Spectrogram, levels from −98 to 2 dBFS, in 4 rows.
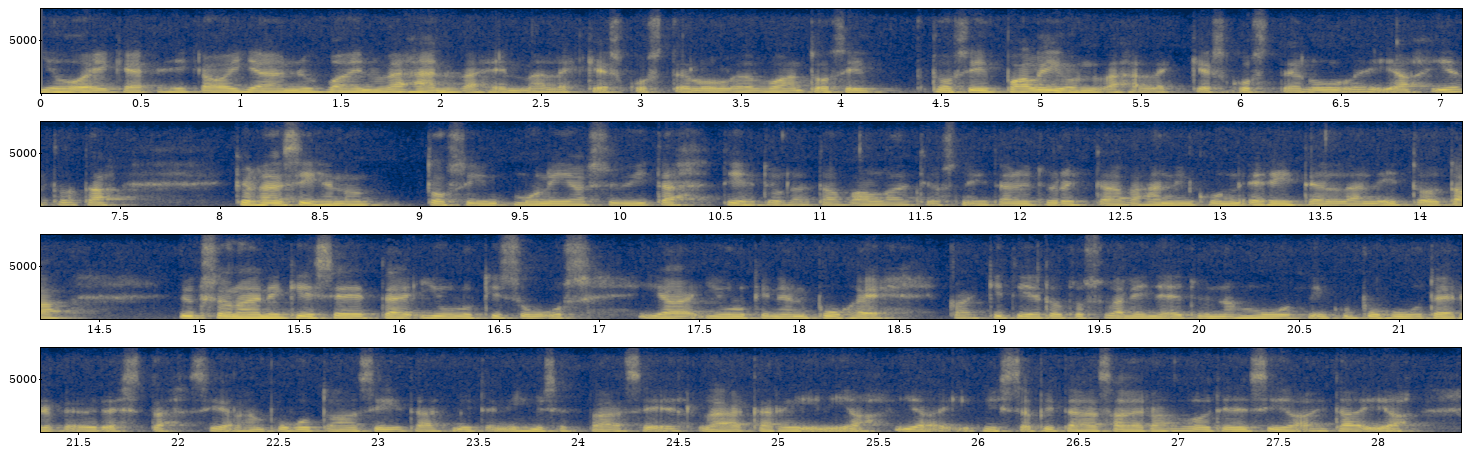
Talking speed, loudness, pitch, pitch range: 145 wpm, -21 LUFS, 165 Hz, 160-170 Hz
